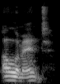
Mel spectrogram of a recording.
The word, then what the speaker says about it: LMNT: of my favorites is the element it's lmnt um pronounced element another study I researched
